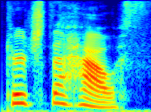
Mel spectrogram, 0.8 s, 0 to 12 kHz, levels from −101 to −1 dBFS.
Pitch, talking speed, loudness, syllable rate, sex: 215 Hz, 240 wpm, -18 LUFS, 6.3 syllables/s, female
